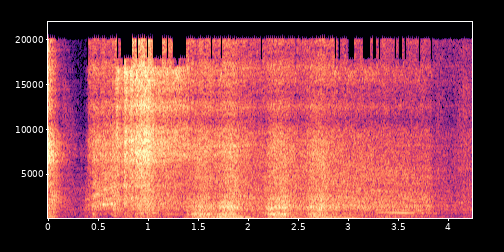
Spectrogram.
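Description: A Suzuki Access 125 scooter in neat condition starts up close by, then runs with a steady mid-pitched engine note and slight rises in revs.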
